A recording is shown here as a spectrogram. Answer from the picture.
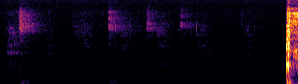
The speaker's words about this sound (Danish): I baggrund. Det går simpelthen ikke. Tror du, der er andre reklamer, der har en hund, der stønner? Simpelthen ikke.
